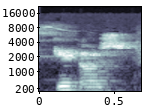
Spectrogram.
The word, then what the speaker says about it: kiitos: We're just sitting here but it's saying apparently KIITOS it's the whole Finnish time.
